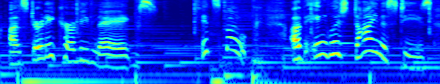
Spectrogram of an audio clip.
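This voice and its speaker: An older woman speaks with deliberate care at a very slow pace. Her voice sits a little high. Plucked guitar music plays clearly behind her. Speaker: poet and show host. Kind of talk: dramatic poetry reading and casual conversation.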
